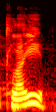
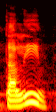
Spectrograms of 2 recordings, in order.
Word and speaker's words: Tlaib: yo oigo que le dicen Talib. Rashida Talib. Pero, pero eh, la L está antes de la A. Es T-L-A-I-B. Mm. Yo lo pronuncio Tlaib. Pero oigo que los noticieros dicen Talib.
